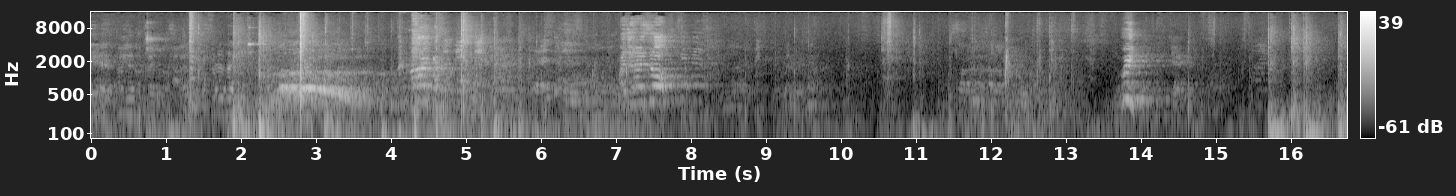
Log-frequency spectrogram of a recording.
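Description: Shuttlecocks are hit with rackets in sharp pops, echoing in a large hall.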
